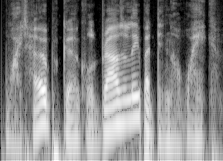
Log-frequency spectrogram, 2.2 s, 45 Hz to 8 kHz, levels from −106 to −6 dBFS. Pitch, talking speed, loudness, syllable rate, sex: 105 Hz, 240 wpm, -17 LUFS, 6.0 syllables/s, male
